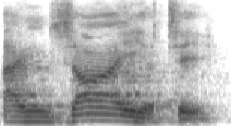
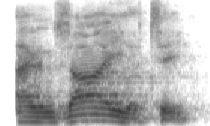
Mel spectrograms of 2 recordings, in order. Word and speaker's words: anxiety: so for number one it's four syllables anxiety anxiety so yeah second syllable is where the main stress is anxiety number two is the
